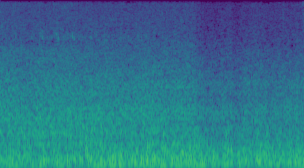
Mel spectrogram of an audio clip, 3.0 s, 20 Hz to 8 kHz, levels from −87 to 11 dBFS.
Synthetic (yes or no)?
no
